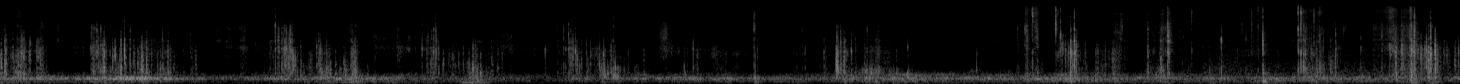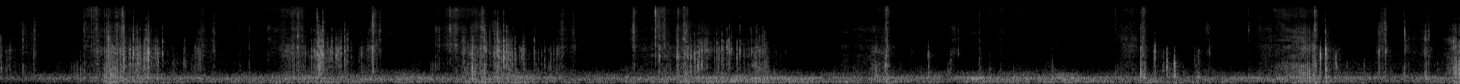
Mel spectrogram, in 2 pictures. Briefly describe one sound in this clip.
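Glossy magazine pages rustle and flip one after another, close by.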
